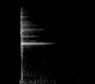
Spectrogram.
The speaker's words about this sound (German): Ich werde nun mit meinem Zauberstab an eine Flasche klopfen. Normalerweise bräuchte ich das nicht, aber damit sie hören, was ich tue. Es klingt so.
